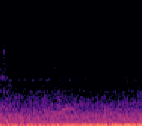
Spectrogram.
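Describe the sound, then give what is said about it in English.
Low, steady car-interior rumble picked up on a phone inside the car, a muffled drone of engine and road noise at moderate level that stays even throughout, with no talk. “And again, I apologize for the crappy audio. I am doing this podcast in my car.”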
